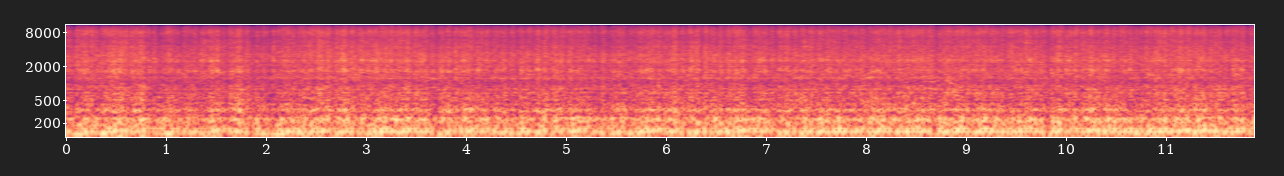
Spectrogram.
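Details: Mazda Miata with LS V8 swap, first start in 7 months after fuel system, injector and intake updates, bigger cam fitted; cold start idling about 1000 rpm (850 target set with previous cam), choppy loping big-cam idle, good oil pressure; normal cold idle.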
